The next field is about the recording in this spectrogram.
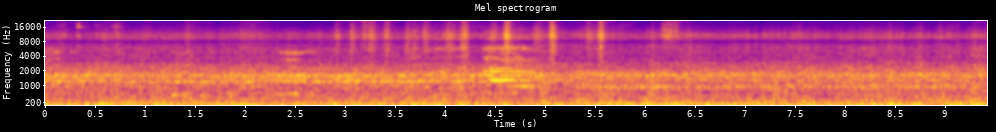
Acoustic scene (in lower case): car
